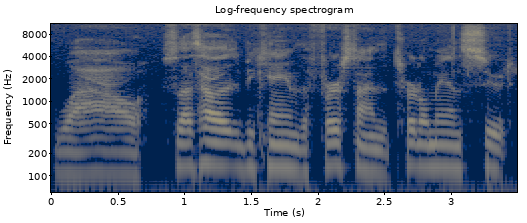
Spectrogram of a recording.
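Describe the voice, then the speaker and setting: A father hosts a casual podcast, gently asking his child questions before signing off with an upbeat reminder for listeners. His voice is medium in pitch and steady in tone, at a normal speed.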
